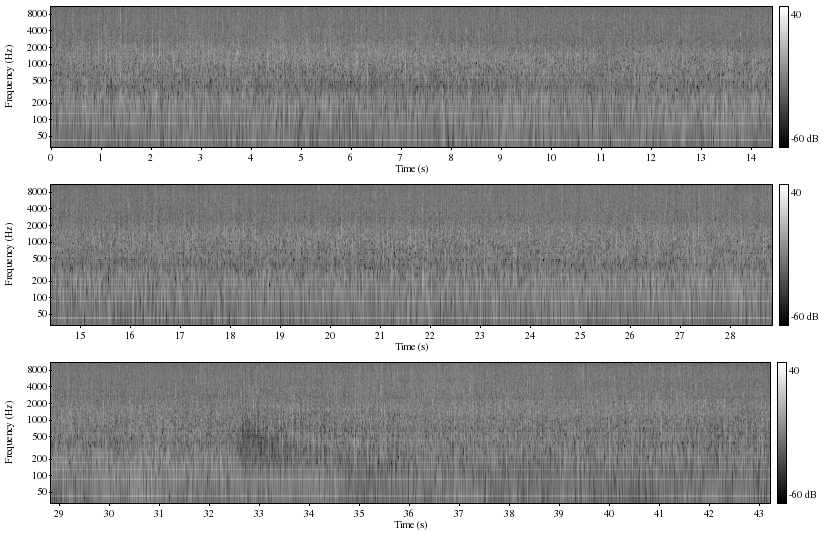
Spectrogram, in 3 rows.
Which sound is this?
Water Spigget onto Mud 2
drain, ground, leak, mud, outdoor, pipe, spigot, tap, valve, water, water-flow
